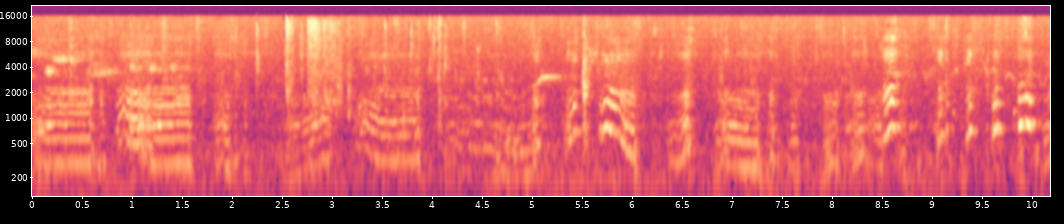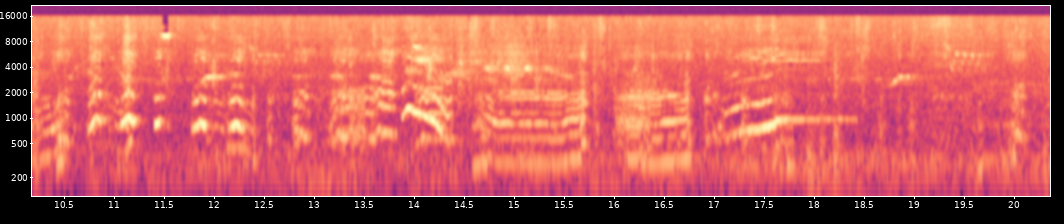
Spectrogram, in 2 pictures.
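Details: Puppies whimpering and whining: many short high whines, some rising and falling, others in quick broken bursts, overlapping through the whole stretch, several pups at once.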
